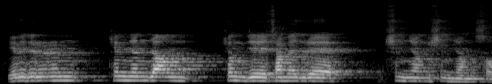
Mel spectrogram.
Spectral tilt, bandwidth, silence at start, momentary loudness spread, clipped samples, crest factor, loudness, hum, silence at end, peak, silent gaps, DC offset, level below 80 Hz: -6.5 dB/octave; 17 kHz; 0.1 s; 14 LU; under 0.1%; 18 dB; -25 LUFS; none; 0 s; -6 dBFS; none; under 0.1%; -84 dBFS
